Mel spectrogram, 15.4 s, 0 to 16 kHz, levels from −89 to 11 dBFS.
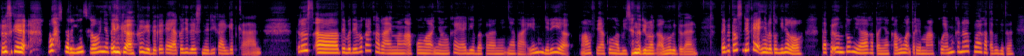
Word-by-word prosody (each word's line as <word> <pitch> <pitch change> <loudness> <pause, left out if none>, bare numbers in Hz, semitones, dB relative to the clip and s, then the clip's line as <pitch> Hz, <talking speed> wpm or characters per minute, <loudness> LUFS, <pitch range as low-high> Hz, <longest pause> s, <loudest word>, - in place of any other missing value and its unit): terus 300 +1 +6
kayak, 295 -3 +8 0.3
"Wah, 375 +3 +3
serius 285 0 +3
kamu 280 +5 +4
nyatain 285 +1 +8
ke 280 - +6
aku?" 210 +9 +3
Gitu 220 -3 +2
kan. 235 - -1
Kayak 215 -3 +1
aku 235 - -1
juga 230 - 0
sendiri 210 -3 -6
kaget 205 0 -6
kan, - - -11 0.6
terus, 375 +4 +2
eee, 240 -1 +7
tiba-tiba 250 +2 0
kan 375 - -2
karena 225 -8 -3
emang 200 0 -4
aku 205 - -7
enggak 200 -1 -3
nyangka 190 +4 -7
ya 195 - -6
dia 205 - -4
bakalan 180 0 -7
nyatain 185 +4 -6
jadi 220 +5 -1 0.2
ya, - - -6 0.3
"Maaf 205 +2 -5
ya 195 -1 -4
aku 225 - -4
enggak 190 -2 -4
bisa 185 +3 -8
nerima 205 -4 +4
kamu." 185 +2 -3
Gitu 155 - -7
kan, 155 0 -6 0.4
tapi 280 - +3
terus 405 +1 +1
dia 395 - +4
kayak 370 -7 +4
nyeletuk 245 -2 +2
gini 260 +2 +2
loh, 185 -1 0 0.3
"Tapi 255 - -2
untung 295 +2 +1
ya," 220 -1 0
katanya 180 -4 -6
"kamu 195 +3 -3
enggak 230 - -11
terima 190 -2 -6
aku." 225 +2 -7
"Emang 275 +7 -2
kenapa?" 305 -1 -1
Kata 205 -5 -5
aku 200 - -7
gitu 170 -1 -9
kan, - - -25
225 Hz, 240 wpm, -18 LUFS, 195-275 Hz, 0.6 s, kayak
